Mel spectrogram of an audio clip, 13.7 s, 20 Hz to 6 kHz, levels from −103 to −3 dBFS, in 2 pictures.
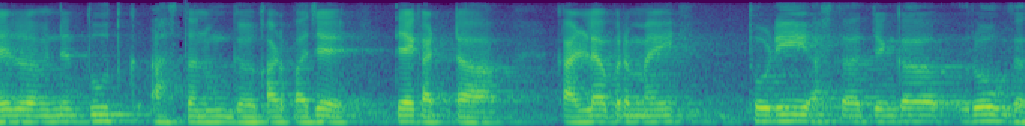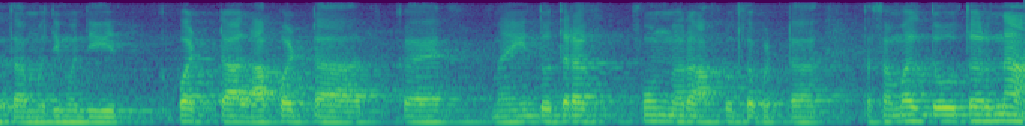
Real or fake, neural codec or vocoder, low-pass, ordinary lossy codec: real; none; 5.4 kHz; AAC, 48 kbps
